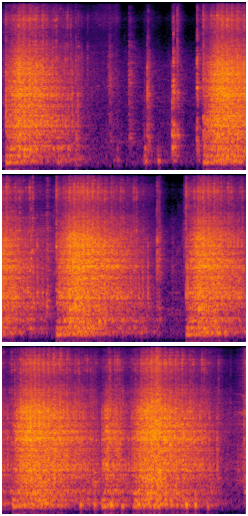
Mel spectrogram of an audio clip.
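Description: Sewing machine stitching fabric along a blouse neckline, running in bursts of one to three seconds with short stops between. About a second in there is a pause of roughly two seconds with a few light clicks before it runs on.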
